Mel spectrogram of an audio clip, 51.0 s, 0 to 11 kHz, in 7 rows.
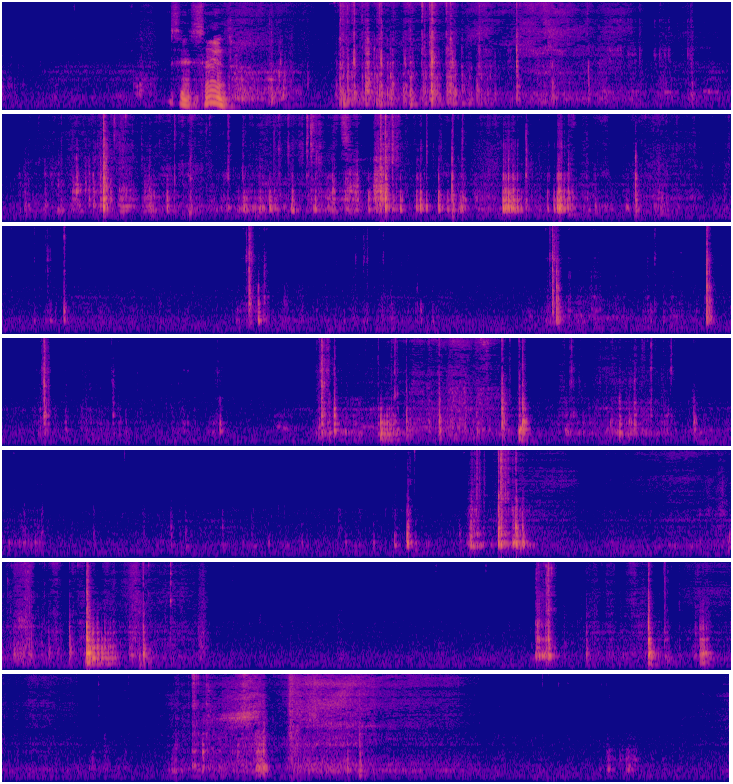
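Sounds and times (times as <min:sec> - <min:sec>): rustling: 0:00.5 - 0:14.6, 0:24.0 - 0:29.6, 0:35.7 - 0:38.8, 0:41.8 - 0:48.4.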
